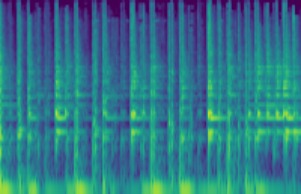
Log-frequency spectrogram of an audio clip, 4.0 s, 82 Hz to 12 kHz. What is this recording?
Doumbek Loop Stereo6
Recording of my personal Doumbek 12”x20” goblet hand drum, manufactured by Mid-East Percussion, it has an aluminum shell, and I installed a goat-skin head. Recording captured by X/Y orientation stereo overhead PZM microphones. I have captured individual articulations including: doum (center resonant hit), tek (rim with non-dominant hand), ka (rim with dominant hand), mute (center stopped with cupped hand), slap (flat of hand), etcetera. In addition I have included some basic rhythm loops which can be mixed and matched to create a simple percussion backing part. Feedback on the samples is welcome; use and enjoy!
Egyptian, Djembe, stereo, hand, Darabuka, Silk-Road, Middle-East, Tombek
